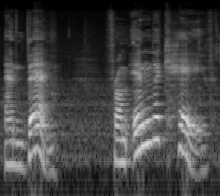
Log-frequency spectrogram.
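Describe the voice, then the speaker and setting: A woman reads a children's picture book very slowly in a lowish, highly animated voice. She leaves dramatic pauses between phrases, and the room is echoey. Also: a little hiss or hum. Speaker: children's story time reader. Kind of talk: expressive picture-book reading.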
